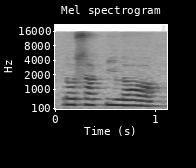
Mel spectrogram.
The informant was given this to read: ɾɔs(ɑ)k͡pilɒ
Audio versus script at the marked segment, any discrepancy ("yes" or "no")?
no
